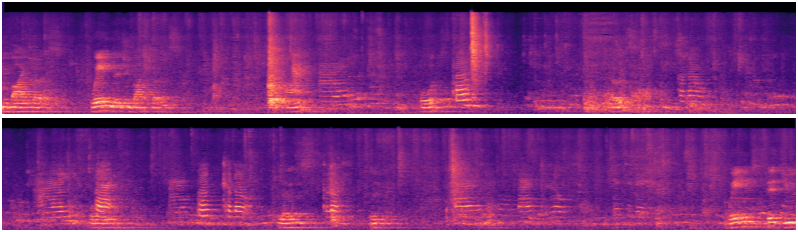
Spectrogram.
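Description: A man speaks slowly and clearly nearby, as if teaching.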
